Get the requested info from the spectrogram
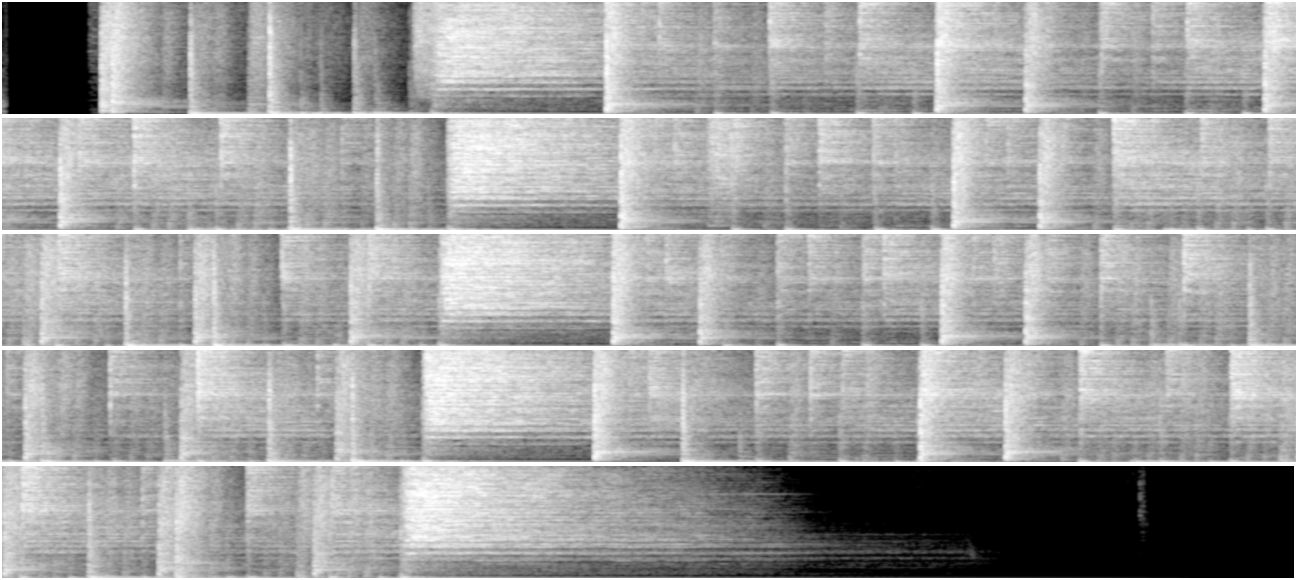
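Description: Acoustic drum kit played in a ternary, triplet feel: a groove on bass drum, snare and cymbals with a nine-stroke, nearly linear fill worked in, and cymbal crashes marking the phrases every several seconds. The playing stops about two seconds before the end and the last cymbal rings out and fades.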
